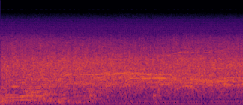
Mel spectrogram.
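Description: A studio audience applauding and cheering as a live band's song ends, with a faint thin tone held over the clapping.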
